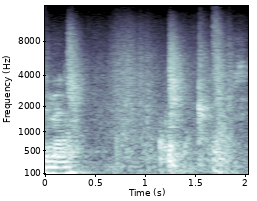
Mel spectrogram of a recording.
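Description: Voices in a small room: the end of a man's sentence, then a quieter stretch and brief, softer voices.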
